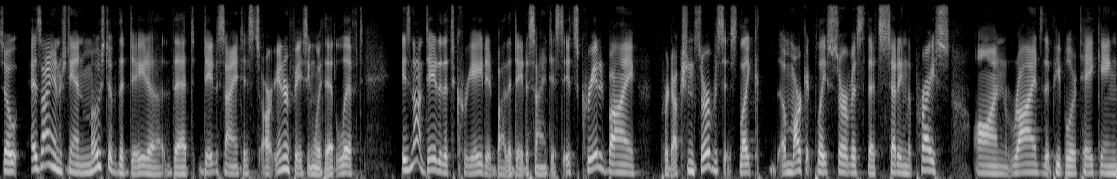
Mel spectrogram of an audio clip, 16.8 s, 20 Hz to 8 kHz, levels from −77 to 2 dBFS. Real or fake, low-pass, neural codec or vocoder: fake; 7.2 kHz; vocoder, 44.1 kHz, 128 mel bands every 256 samples, BigVGAN v2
